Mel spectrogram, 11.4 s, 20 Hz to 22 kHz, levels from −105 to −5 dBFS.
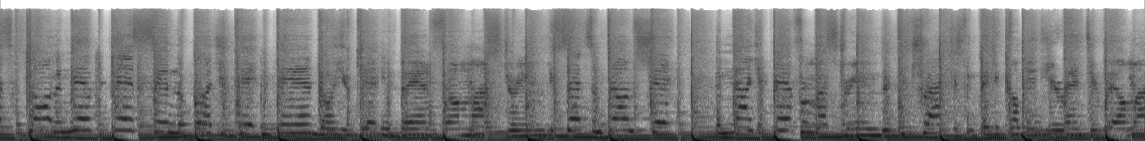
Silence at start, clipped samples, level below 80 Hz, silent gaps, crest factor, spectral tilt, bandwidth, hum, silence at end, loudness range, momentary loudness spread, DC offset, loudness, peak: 0 s; under 0.1%; -24 dBFS; none; 14 dB; -5 dB/octave; 17 kHz; none; 0 s; 1 LU; 2 LU; under 0.1%; -20 LUFS; -6 dBFS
